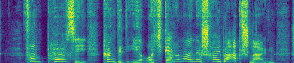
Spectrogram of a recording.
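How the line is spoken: Shouting. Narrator (German): schrie Mrs

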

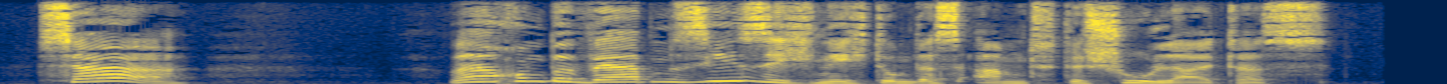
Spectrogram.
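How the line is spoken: Said loudly. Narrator (German): sagte Malfoy laut

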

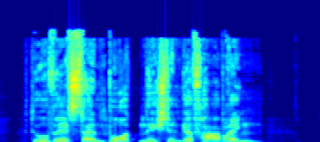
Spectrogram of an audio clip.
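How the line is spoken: Aggressive barking tone. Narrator (German): bellte Shoemaker angriffslustig

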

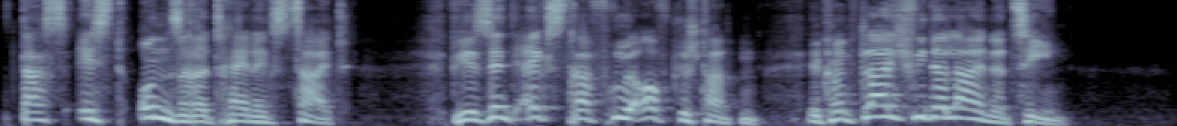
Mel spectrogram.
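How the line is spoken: Barked. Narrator (German): bellte Wood den Kapitän der Slytherins an

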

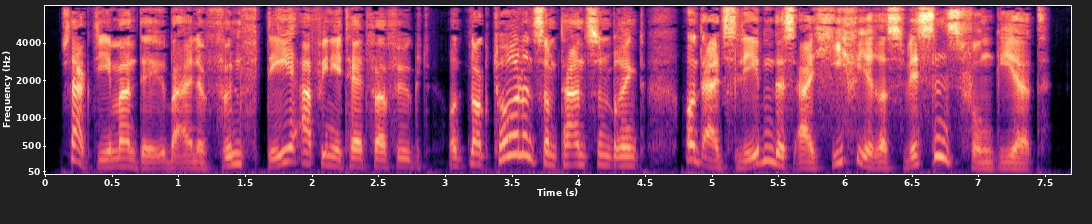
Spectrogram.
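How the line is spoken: Good-natured mocking. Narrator (German): spottete Gucki gutmütig

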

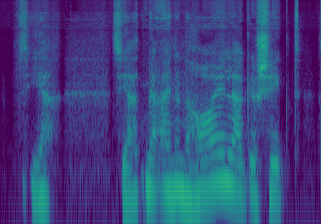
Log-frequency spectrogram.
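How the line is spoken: Weak, flat voice. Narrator (German): sagte Ron mit matter Stimme

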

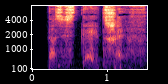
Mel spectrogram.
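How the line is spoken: Breathy whisper. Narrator (German): hauchte Ron

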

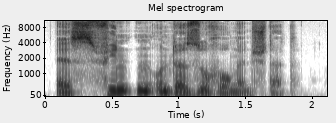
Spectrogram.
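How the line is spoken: Plain. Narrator (German): sagte Mumm

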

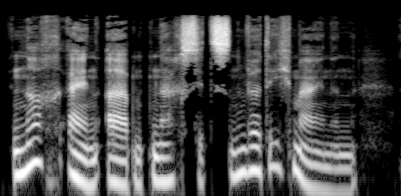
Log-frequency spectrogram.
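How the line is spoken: Gentle. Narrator (German): sagte sie sanft

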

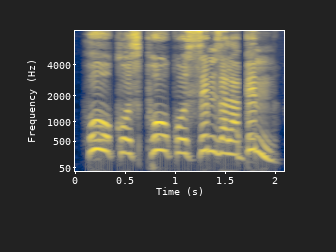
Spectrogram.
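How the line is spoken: Calling out. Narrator (German): rief er

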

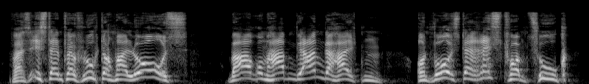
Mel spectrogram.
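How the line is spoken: Shouting. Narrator (German): rief

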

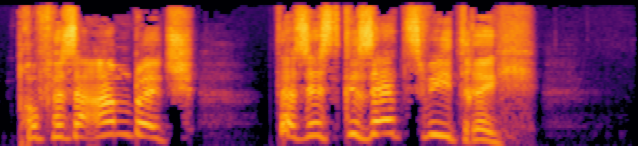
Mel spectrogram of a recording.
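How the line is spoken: Shouting. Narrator (German): schrie Hermine

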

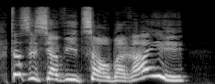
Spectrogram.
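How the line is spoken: Called out. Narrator (German): rief er

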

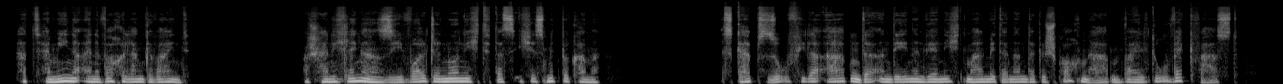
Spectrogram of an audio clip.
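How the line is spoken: Quiet voice. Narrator (German): sagte er mit leiser Stimme

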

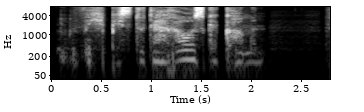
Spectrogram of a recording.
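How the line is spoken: Whispered question. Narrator (German): fragte Harry und war nicht überrascht, dass er sich selbst flüstern hörte

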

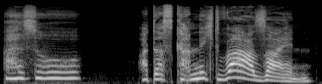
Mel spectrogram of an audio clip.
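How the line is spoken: Groaned. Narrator (German): stöhnte Gaylord

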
